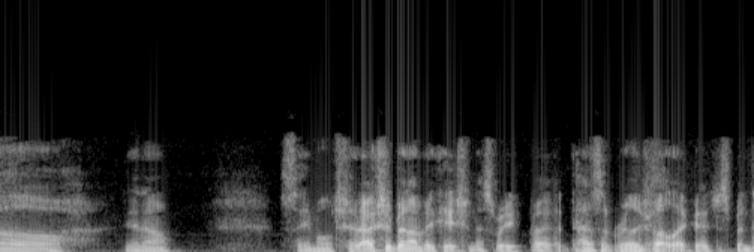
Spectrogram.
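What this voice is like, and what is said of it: Usual voice. Nothing is said of it.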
